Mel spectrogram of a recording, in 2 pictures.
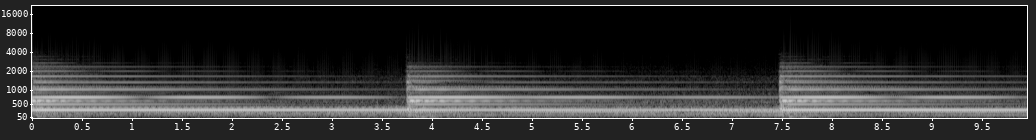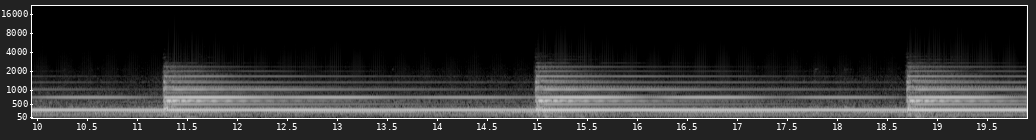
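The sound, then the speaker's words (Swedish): A clock bell strikes twelve with slow, evenly spaced strokes every few seconds, each deep, resonant chime ringing on and humming steadily into the next, with no voices. “Klockan slår 12.”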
